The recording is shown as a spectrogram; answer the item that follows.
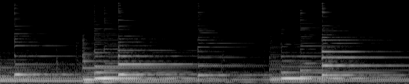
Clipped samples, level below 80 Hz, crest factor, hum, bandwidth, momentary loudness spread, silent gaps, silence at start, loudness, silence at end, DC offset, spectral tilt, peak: under 0.1%; -62 dBFS; 16 dB; none; 12.5 kHz; 17 LU; none; 0 s; -25 LUFS; 0 s; under 0.1%; -8.5 dB/octave; -8 dBFS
